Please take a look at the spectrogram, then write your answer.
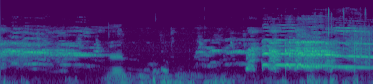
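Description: Bull stag roosters crow loudly, with one long crow followed by several overlapping crows from nearby birds, and someone speaks briefly between them.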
